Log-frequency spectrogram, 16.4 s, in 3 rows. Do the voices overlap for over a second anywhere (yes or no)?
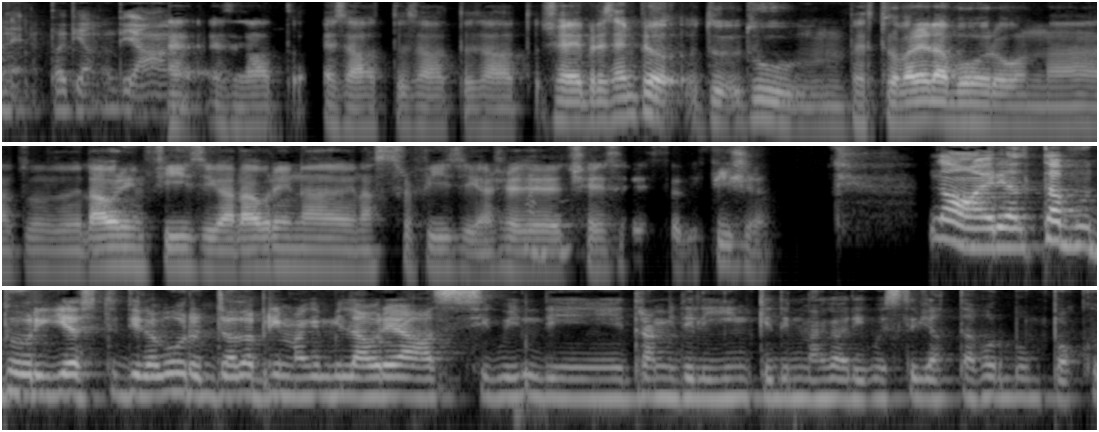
no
